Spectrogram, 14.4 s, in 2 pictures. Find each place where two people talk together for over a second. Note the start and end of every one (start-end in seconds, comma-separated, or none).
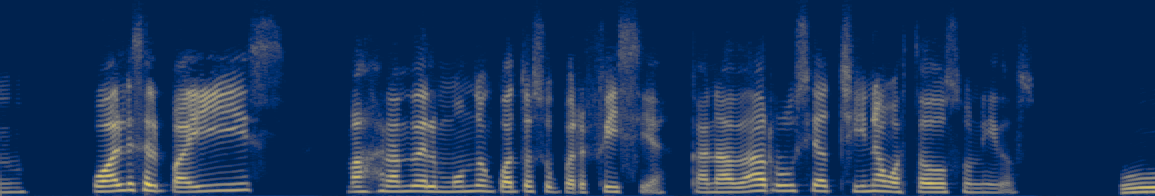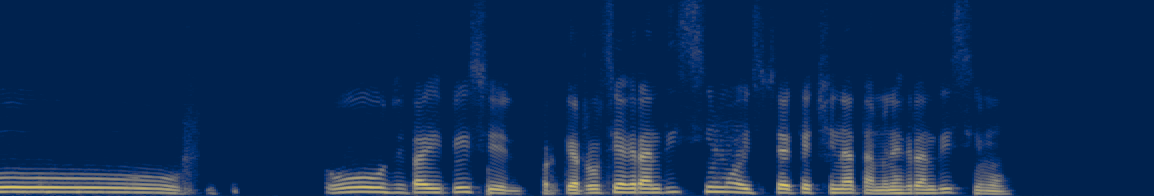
none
